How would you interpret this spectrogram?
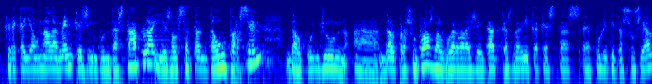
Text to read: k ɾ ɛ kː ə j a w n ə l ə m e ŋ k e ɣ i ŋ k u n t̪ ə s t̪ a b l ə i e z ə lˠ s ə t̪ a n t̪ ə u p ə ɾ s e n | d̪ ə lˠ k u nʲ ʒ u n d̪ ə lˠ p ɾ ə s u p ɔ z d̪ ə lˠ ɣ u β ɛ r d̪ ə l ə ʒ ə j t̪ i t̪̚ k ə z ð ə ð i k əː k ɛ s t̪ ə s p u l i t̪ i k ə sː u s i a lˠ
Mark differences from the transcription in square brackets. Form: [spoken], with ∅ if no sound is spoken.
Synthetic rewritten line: k ɾ ɛ kː ə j a [u] n ə l ə m e ŋ k e [z] i ŋ k u n t̪ ə s t̪ a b l ə i e z ə lˠ s ə t̪ a n t̪ ə u p ə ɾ s e n | d̪ ə lˠ k u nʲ ʒ u n d̪ ə lˠ p ɾ ə s u p ɔ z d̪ ə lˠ ɣ u β ɛ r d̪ ə l ə ʒ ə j t̪ [a] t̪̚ k ə z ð ə ð i k əː k ɛ s t̪ ə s p u l i t̪ i k ə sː u s i a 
